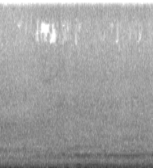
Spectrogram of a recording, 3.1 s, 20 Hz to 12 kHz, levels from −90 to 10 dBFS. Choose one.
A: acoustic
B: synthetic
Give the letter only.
B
